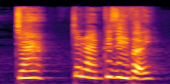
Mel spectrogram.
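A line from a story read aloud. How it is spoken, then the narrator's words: Urgent loud shout. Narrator (Vietnamese): Tiểu Lan vội hét lớn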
